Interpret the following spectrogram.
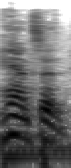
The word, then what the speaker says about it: Hansen: And today we have with us Briana Hansen. Am I saying it right? Mm-hmm. Hansen.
